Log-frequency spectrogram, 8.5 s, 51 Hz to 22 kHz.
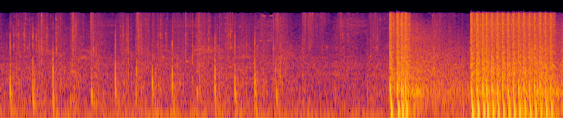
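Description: Gunfire in the shooter game The Division 2: a steady run of single shots at an even rhythm, then two loud, dense bursts of rapid automatic fire near the end.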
